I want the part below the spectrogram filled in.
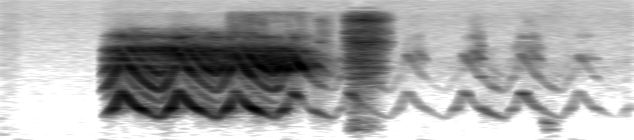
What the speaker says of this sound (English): it is a fire hat with a siren on it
